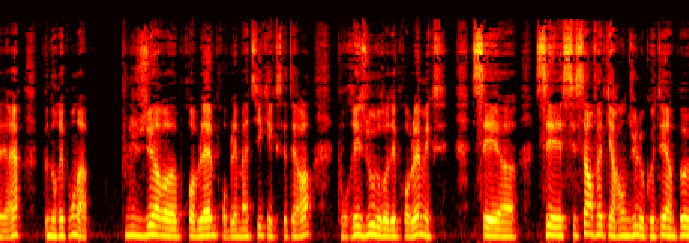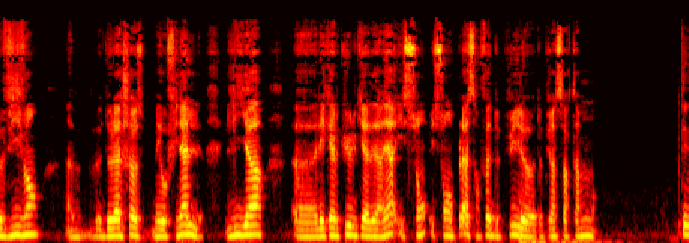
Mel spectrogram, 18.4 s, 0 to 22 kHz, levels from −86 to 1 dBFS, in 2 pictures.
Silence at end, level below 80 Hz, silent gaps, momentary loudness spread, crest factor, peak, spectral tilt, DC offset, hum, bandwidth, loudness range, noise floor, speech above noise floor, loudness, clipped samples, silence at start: 0 s; -56 dBFS; none; 16 LU; 20 dB; -2 dBFS; -4 dB/octave; under 0.1%; none; 16 kHz; 5 LU; -68 dBFS; 45 dB; -22 LUFS; under 0.1%; 0 s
